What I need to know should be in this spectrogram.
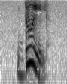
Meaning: bucket, pail
- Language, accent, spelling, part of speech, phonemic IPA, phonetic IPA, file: Armenian, Eastern Armenian, դույլ, noun, /dujl/, [dujl], Hy-դույլ.ogg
